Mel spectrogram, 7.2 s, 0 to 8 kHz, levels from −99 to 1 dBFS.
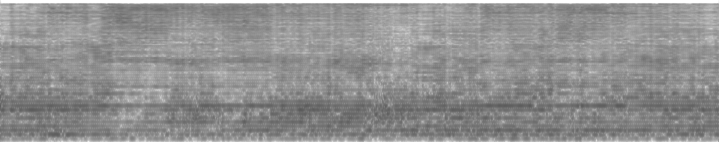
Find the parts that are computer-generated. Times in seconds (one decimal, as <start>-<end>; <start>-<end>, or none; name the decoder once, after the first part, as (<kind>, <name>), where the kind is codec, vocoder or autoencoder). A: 0.0-7.2 (vocoder, HiFi-GAN)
